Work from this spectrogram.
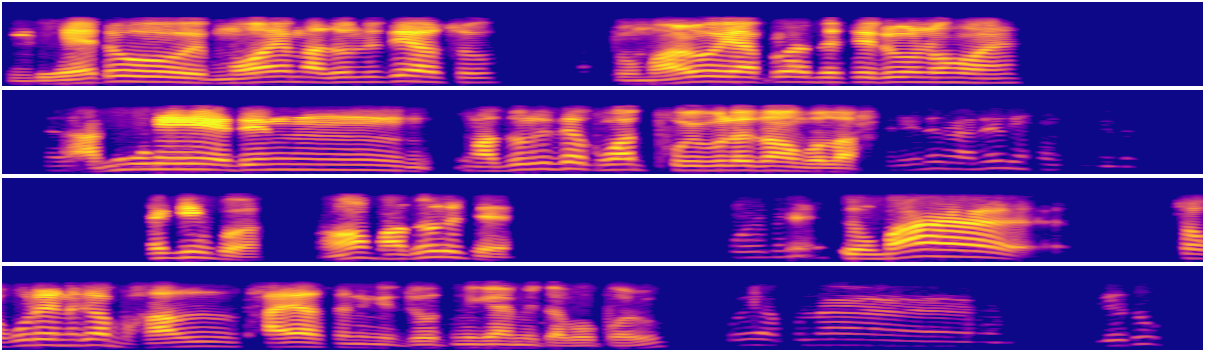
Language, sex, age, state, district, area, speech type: Assamese, male, 18-30, Assam, Majuli, rural, conversation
